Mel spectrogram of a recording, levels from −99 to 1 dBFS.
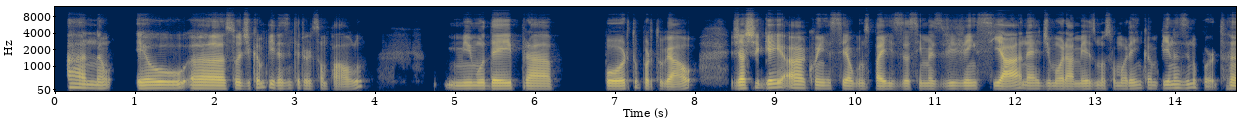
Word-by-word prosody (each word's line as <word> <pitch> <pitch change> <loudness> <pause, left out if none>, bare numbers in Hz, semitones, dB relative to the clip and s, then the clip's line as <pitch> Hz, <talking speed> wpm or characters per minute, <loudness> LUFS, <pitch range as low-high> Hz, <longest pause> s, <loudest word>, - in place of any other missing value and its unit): Ah, 150 -3 +1
não, 125 -2 -3 0.3
eu 125 +1 +2
ah, 115 -1 +5
sou 120 +2 -2
de 110 0 -5
Campinas, 115 -1 -3
interior 120 - -7
de - - -15
São - - -9
Paulo. 95 +1 -6 1.0
Me 115 0 -3
mudei 115 -1 +3
para 105 -3 0 0.7
Porto, 105 0 +3
Portugal. - - 0 0.5
Já 125 +1 +6
cheguei 145 +4 +4
a 135 -1 +4
conhecer 115 -2 -4
alguns 105 -1 -4
países 105 -1 0
assim, 105 +1 -5
mas 105 -1 -5
vivenciar, 110 -1 +2
né? 110 -1 -2
De 105 -1 -8
morar 105 -1 -1
mesmo, 105 +1 -5
eu - - -6
só - - -12
morei 110 +1 -4
em 125 - -9
Campinas 130 +2 -5
e - - -5
no - - -7
Porto. - - -10
115 Hz, 150 wpm, -24 LUFS, 105-120 Hz, 1.0 s, Já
